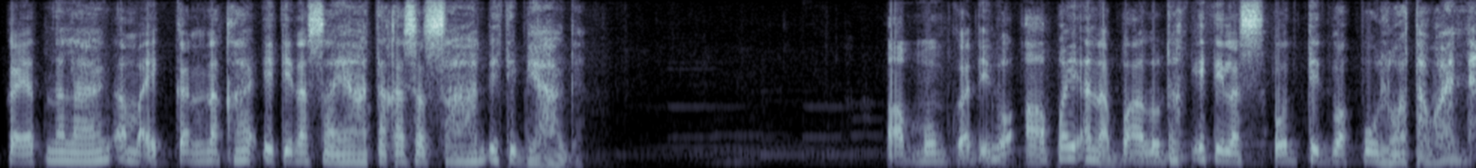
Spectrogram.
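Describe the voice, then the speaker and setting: A man's voice: a little high, moderate pace, a little mellow, husky, faint music behind. A man acting in a radio drama as a tender, remorseful middle-aged father back from prison, asking forgiveness. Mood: pleading.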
